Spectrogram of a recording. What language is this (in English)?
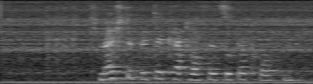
German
